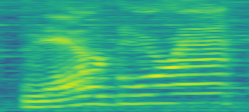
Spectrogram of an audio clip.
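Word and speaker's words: Gawr Gura: I probably butchered. It's Guora. Gargora, I'm so sorry.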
